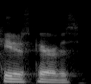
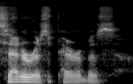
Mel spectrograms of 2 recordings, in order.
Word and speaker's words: ceteris paribus: I meant Caterus paribus. Or there's another pronunciation. What's the other pronunciation? It's ceteris paribus.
